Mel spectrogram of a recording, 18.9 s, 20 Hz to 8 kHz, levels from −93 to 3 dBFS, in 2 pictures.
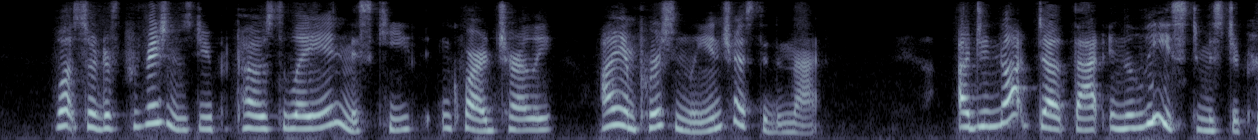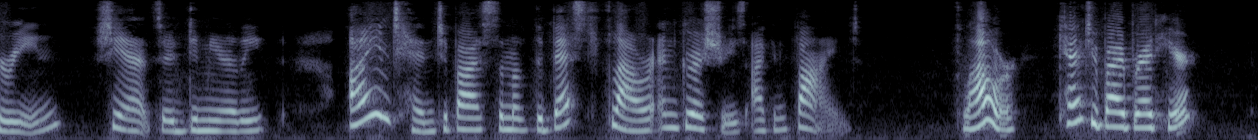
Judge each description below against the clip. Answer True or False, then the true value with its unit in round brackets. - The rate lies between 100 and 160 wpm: False (170 wpm)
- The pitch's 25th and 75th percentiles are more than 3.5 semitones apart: True (4.6 semitones)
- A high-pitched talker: True (265 Hz)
